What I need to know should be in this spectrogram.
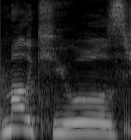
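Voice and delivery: "Molecules" slowly drawn out and odd; weird narrator pronunciation. Retold or imitated. She goes like molecules, weirdly stretched imitation. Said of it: "She said it very weird".

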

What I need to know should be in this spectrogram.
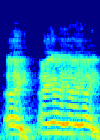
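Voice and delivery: loud, high warning hails; calling out. Acted. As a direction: shout to stop someone. Poacher calls out to intruder.

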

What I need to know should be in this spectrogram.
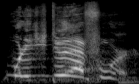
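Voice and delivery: high-pitched, exasperated demand; mock confrontation. Moses confronting Aaron over the calf, indignant. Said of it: "He's gonna get right in his face".

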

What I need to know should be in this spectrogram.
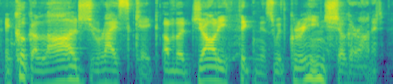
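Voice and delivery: slow, low villain scheming; drawn-out pirate captain; slowly through teeth. Acted. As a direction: savor the plan word by word. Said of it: "Hook replied slowly through his teeth".

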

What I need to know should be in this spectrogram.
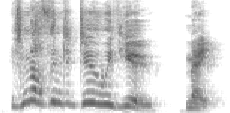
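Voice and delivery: high, loud yell back; a retold yell, high and loud. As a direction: shout it across the road at him. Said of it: "And I just went".

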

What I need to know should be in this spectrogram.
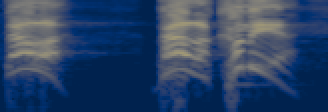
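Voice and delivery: high, very loud yell across the park; shouting my head off. Retold or imitated. Owner shouting for dog that won't return, full yell. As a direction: scream her name to get the dog back. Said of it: "I'm shouting my head off".

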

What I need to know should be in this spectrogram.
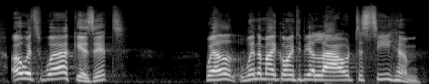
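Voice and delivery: high, indignant British lady; Pam. Acted. Mother demanding to see her son, high British accent. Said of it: "do a little accent work".

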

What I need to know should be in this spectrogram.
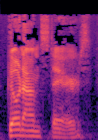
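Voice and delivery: ordinary delivery

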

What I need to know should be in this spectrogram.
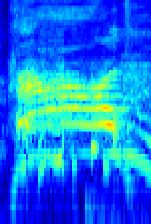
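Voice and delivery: high, drawn-out comic cry for help; mock scream for help. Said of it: "he wasn't even screaming yet".

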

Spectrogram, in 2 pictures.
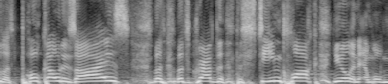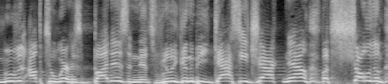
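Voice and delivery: high, worked-up revenge rant; mock vengeful rant. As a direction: ham up an angry mob plan.

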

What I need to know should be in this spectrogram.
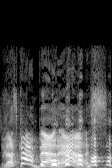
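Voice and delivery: laughing. Real, not acted. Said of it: "It wasn't badass".

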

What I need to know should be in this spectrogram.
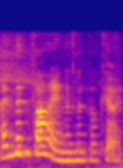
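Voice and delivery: high, softening reassurance; unsettlingly upbeat. Real, not acted. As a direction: start high, drop to small and quiet. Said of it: "that was, like, scary".

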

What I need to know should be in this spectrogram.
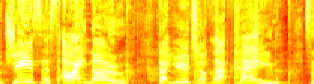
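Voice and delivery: the pastor demonstrates praying through the pain; fervent prayer. Shown as a demonstration. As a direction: pray it out loud with full fervour. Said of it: "I'm gonna go".

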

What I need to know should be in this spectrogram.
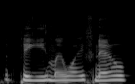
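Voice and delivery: Kermit. Acted. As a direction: stay in the Muppet frog voice, slowly. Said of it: "Do your Kermit".

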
